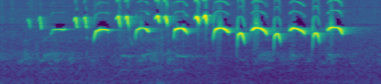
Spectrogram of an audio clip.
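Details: Sustained, loud Yellow-cheeked tit song built from repeated phrases of paired high sharp notes and a slurred whistle, delivered steadily at roughly two phrases per second for about four seconds.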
